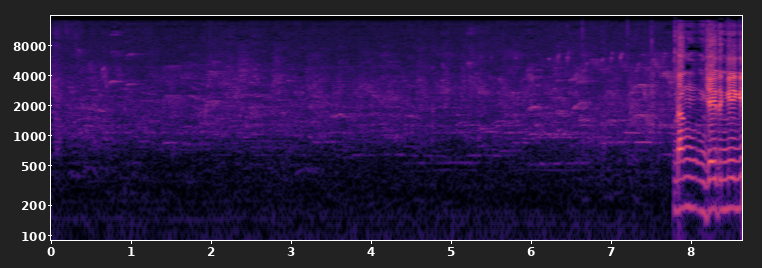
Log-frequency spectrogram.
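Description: Faint bird chirps over quiet outdoor background noise during a pause in talk; a man's voice starts again right at the end.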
